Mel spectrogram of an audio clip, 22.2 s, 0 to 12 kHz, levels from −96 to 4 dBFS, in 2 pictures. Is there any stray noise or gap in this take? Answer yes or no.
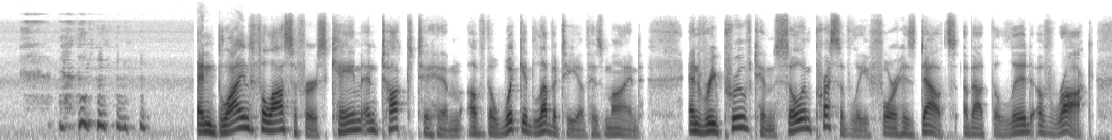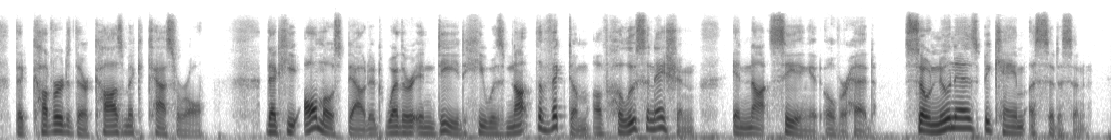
yes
